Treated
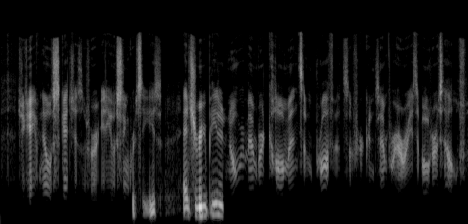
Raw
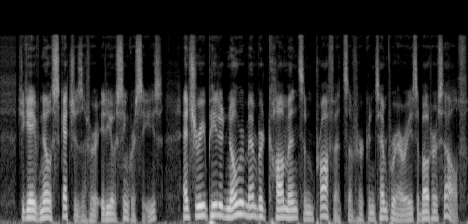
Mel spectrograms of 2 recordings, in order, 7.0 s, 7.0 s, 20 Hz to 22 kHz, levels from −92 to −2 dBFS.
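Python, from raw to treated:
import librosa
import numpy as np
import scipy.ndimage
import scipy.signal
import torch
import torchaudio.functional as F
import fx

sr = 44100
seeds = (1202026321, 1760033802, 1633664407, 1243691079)

y = fx.level_steps(x, sr, step_db=16)
y = fx.steep_highpass(y, sr, hz=fx.steps((0.0, 770.0), (1.97, 200.0), (3.33, 970.0)), slope=72)
y = fx.wow_flutter(y, sr, seeds[0], rate_hz=2.1, depth_cents=100.0)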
